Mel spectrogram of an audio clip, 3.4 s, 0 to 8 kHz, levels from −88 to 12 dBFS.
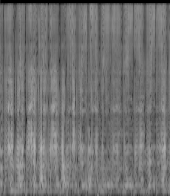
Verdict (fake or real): fake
